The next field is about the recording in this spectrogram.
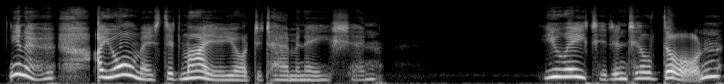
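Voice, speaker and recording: British girl doing a possessive monster queen for asmr, high soft voice, really slow, whispery and quietly menacing. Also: no echo, full character voice. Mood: coolly amused, controlling. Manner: hushed, deliberate, often whispering, regal. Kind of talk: ASMR roleplay, intimate scripted monologue.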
